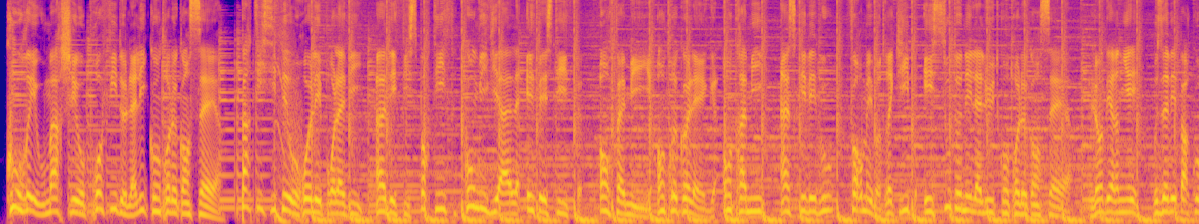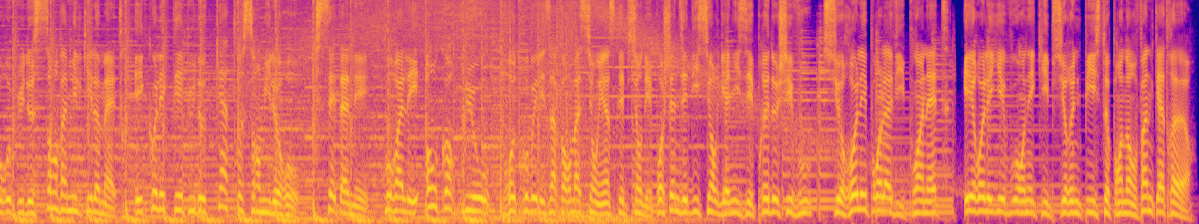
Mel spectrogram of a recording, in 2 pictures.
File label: radio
